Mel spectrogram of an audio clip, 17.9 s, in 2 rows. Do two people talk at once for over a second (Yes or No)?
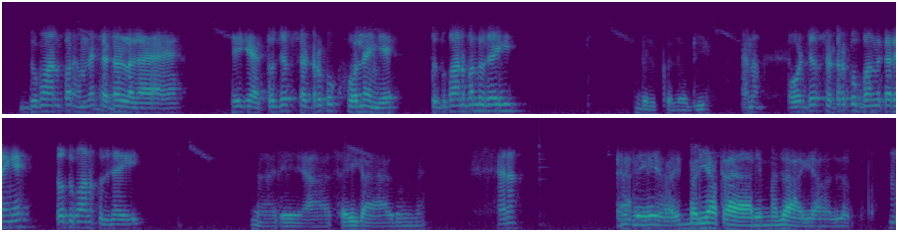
No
